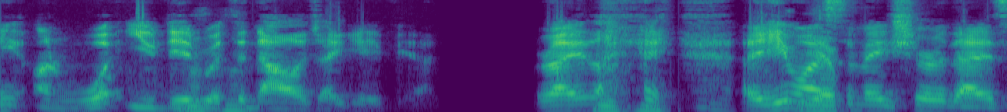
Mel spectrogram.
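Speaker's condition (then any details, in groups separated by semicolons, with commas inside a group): No condition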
